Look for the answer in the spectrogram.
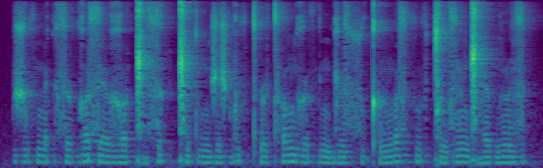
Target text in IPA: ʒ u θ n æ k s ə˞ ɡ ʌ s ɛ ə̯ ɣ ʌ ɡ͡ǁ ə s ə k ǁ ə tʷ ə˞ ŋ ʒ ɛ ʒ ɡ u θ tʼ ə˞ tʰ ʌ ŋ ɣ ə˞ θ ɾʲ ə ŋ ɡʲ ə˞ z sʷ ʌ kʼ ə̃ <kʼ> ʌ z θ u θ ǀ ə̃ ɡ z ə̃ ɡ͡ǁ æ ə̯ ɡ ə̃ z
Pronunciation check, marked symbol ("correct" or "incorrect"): incorrect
